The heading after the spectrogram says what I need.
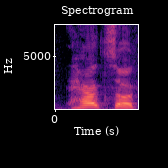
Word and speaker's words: Herzog: So, Herzog here, I'm going to use the German pronunciation of his name because it looks German.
